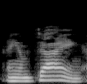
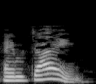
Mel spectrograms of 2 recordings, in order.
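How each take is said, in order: First: Fading frightened cry. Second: Frightened cry. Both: A narrator's reading. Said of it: "cried Nycteris".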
